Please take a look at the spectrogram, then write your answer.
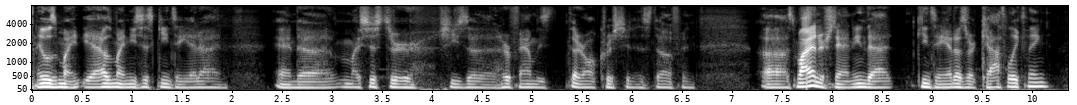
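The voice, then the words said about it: Thick, slightly raspy voice. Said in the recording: “You know what's thick, though, is my voice, man. I'm a little a little raspy.”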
